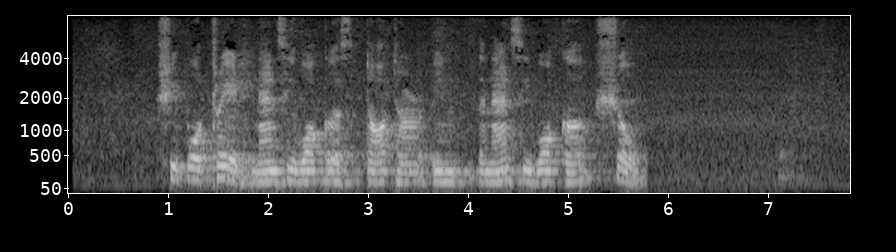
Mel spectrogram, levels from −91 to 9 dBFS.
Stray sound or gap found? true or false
false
